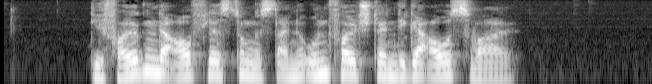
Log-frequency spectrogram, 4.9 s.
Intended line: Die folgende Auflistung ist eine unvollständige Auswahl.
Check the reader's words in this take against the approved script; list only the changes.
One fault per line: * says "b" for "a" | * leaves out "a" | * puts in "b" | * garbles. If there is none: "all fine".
all fine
